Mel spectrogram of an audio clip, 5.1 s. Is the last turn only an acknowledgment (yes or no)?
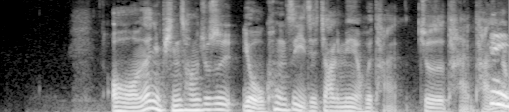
no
